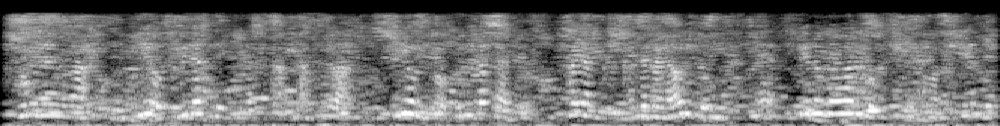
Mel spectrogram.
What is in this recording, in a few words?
female synth conv; SiSEC10; underdetermined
